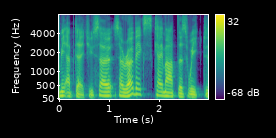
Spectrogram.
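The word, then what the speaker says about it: Raubex: How do you pronounce the names of those two? First of all, those two operation Robex which is a construction group and then Barber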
